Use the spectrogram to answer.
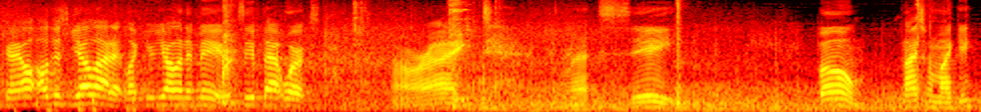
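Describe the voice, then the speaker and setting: A man's voice: mid-range voice, lively intonation, extremely slow, long pauses. An actor playing a playful young man who jokes around to impress his date, in video game dialogue. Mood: joking. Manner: playful and joking. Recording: game audio with loud ambient noise.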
